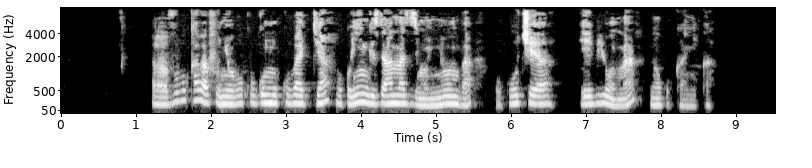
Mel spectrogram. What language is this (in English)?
Ganda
